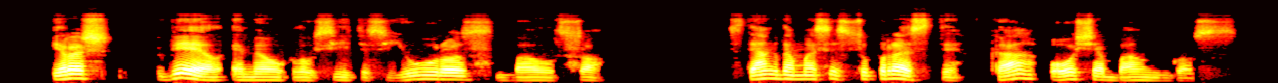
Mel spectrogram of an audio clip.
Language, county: Lithuanian, Kaunas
